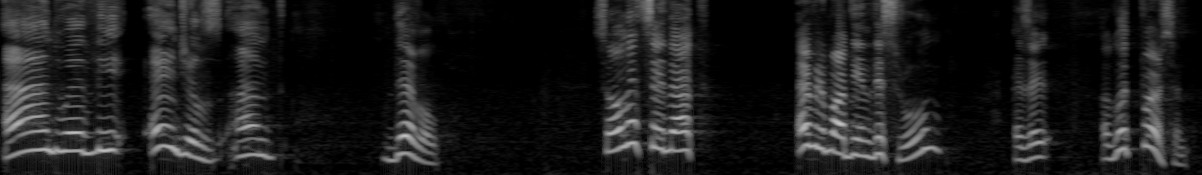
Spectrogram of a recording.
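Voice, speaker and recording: A man with a high-pitched voice gives a presentation in English, which is not his first language; his first language is Arabic. He talks as an instructor to an audience in a room and keeps putting questions to them. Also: very animated, unhurried, gravelly, pauses often, a little mellow. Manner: non-native English, asks the audience questions. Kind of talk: prepared talk to an audience.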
